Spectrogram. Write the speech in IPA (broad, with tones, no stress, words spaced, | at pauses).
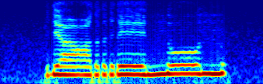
ɾʲɑ˨re˨ no˦n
